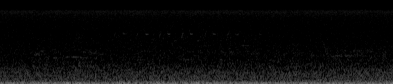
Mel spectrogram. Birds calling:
Hawaii Amakihi (Chlorodrepanis virens)

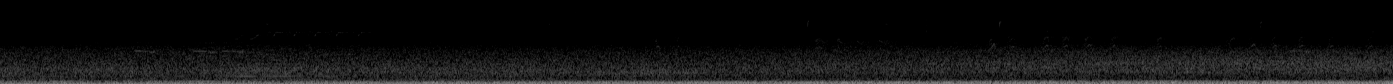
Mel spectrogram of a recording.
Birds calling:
Baltimore Oriole (Icterus galbula), American Goldfinch (Spinus tristis), Blue Jay (Cyanocitta cristata), Northern Cardinal (Cardinalis cardinalis)

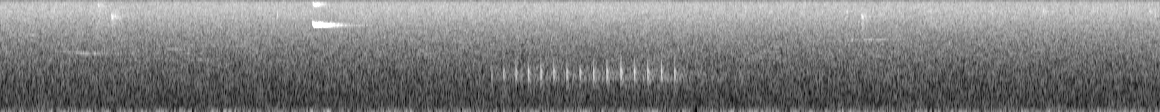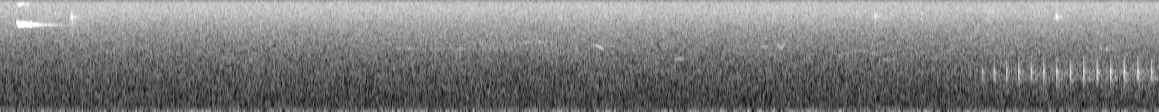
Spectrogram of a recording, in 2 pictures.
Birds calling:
Black-headed Grosbeak (Pheucticus melanocephalus), Northern Flicker (Colaptes auratus), Pacific-slope Flycatcher (Empidonax difficilis)

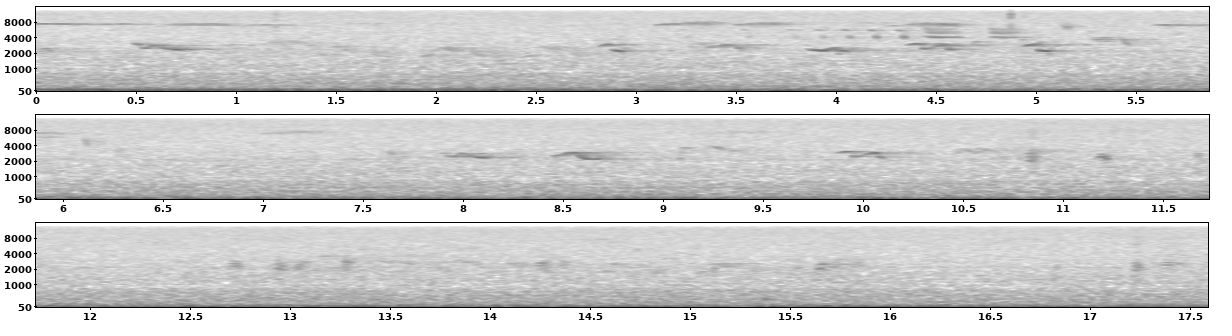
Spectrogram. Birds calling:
Cedar Waxwing (Bombycilla cedrorum), Song Sparrow (Melospiza melodia), American Robin (Turdus migratorius), Common Grackle (Quiscalus quiscula)

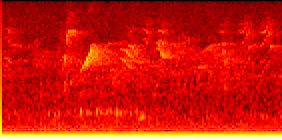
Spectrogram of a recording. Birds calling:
Hawaii Amakihi (Chlorodrepanis virens)

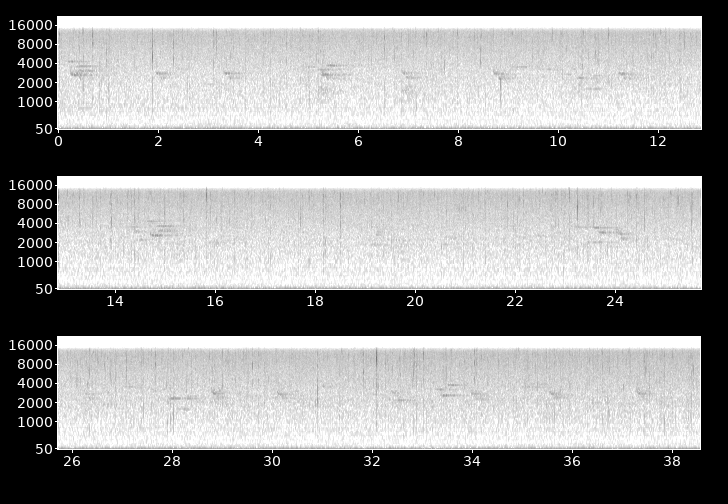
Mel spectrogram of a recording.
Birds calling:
Wood Thrush (Hylocichla mustelina), Baltimore Oriole (Icterus galbula)

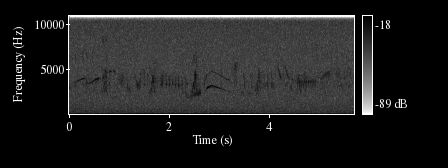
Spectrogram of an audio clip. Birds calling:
Eurasian Skylark (Alauda arvensis)

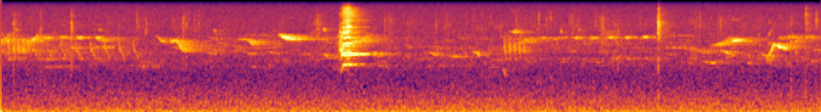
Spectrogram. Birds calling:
Apapane (Himatione sanguinea), Hawaii Akepa (Loxops coccineus), Iiwi (Drepanis coccinea)

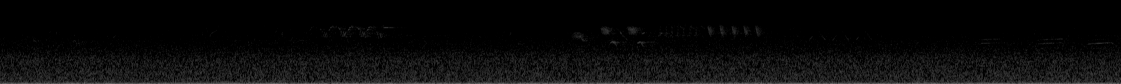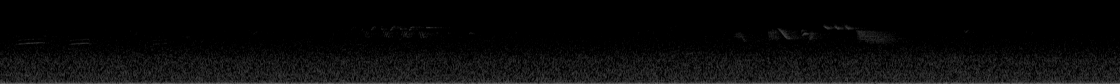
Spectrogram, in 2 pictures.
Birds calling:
Fox Sparrow (Passerella iliaca), Red-breasted Nuthatch (Sitta canadensis), MacGillivray's Warbler (Geothlypis tolmiei)

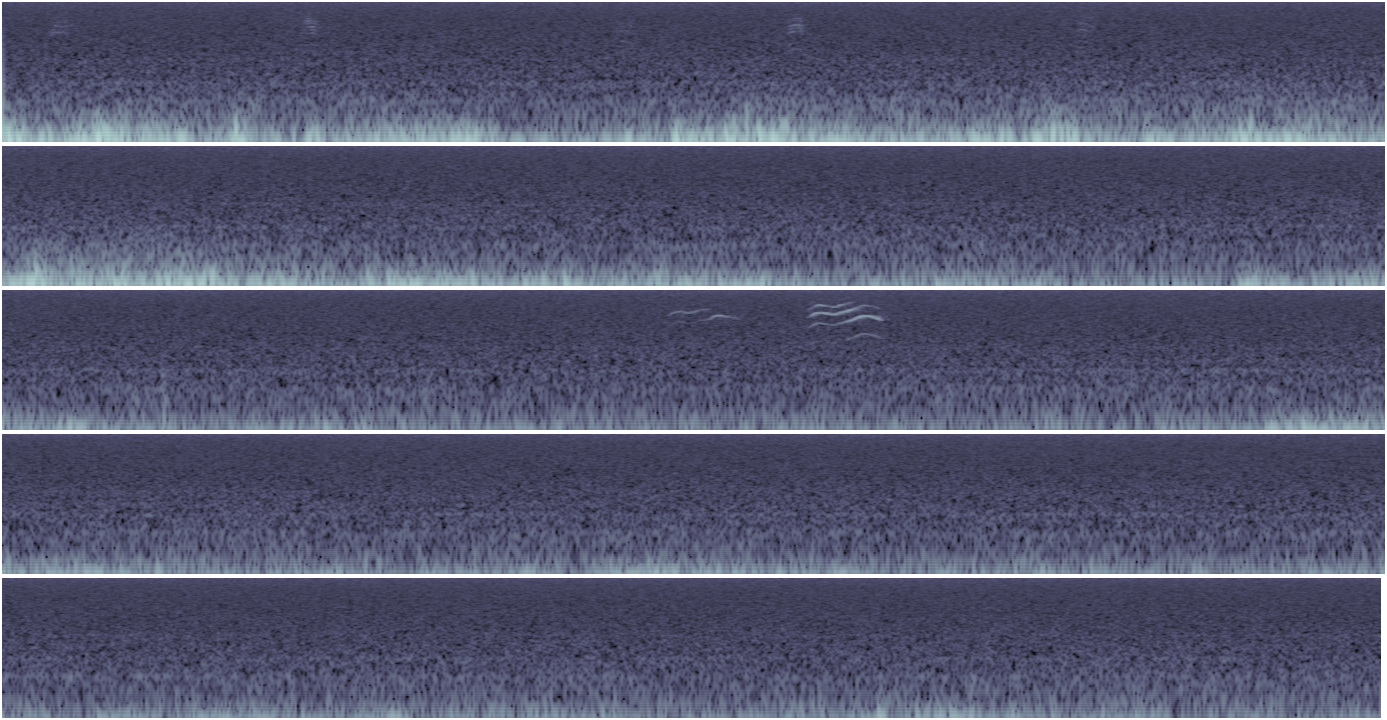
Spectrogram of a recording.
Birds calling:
Hawaii Amakihi (Chlorodrepanis virens)

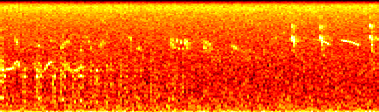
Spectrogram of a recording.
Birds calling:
House Finch (Haemorhous mexicanus), Erckel's Francolin (Pternistis erckelii), Eurasian Skylark (Alauda arvensis)

